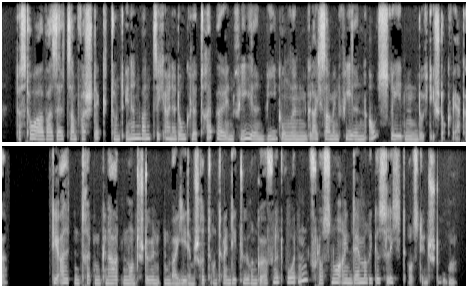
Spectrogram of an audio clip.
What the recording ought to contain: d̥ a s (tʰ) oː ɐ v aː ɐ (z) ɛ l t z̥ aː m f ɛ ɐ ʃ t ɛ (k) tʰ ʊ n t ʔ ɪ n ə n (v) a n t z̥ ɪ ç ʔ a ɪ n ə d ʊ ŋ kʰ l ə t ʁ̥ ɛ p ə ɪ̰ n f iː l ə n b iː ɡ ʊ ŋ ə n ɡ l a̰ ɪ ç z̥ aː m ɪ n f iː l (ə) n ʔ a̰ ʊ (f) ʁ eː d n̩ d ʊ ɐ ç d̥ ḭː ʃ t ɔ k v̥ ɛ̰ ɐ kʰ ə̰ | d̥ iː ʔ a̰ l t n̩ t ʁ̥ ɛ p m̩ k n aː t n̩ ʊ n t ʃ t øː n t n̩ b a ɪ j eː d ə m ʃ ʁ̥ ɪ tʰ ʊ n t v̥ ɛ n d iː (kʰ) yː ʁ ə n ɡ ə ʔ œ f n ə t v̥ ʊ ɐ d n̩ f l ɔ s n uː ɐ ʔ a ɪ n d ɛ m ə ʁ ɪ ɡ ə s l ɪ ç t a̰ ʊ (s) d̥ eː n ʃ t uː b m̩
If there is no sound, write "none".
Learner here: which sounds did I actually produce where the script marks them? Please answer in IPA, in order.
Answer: tʰ, z, k, v, ə, s, tʰ, s

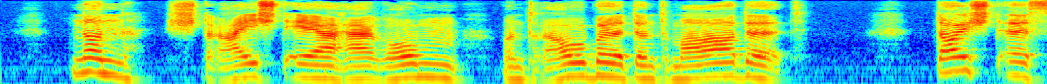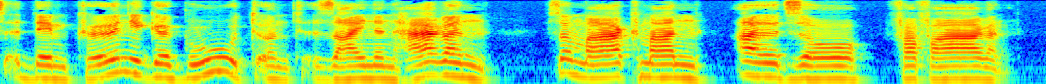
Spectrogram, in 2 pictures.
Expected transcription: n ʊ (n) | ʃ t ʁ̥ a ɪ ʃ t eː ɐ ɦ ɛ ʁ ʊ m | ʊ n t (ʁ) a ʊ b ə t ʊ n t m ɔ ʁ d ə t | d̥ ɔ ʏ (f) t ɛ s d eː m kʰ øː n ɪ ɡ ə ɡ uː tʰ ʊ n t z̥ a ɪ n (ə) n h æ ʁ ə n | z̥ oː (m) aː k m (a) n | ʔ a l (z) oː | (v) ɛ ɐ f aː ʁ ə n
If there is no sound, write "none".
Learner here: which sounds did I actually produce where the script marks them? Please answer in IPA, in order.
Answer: n, ʁ, ʃ, ə, m, a, z, f

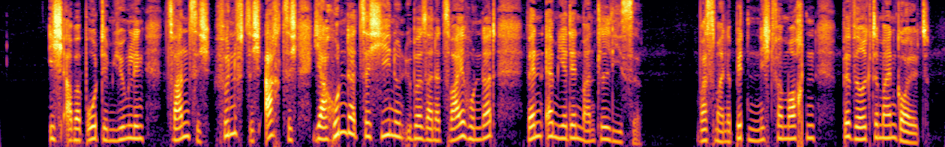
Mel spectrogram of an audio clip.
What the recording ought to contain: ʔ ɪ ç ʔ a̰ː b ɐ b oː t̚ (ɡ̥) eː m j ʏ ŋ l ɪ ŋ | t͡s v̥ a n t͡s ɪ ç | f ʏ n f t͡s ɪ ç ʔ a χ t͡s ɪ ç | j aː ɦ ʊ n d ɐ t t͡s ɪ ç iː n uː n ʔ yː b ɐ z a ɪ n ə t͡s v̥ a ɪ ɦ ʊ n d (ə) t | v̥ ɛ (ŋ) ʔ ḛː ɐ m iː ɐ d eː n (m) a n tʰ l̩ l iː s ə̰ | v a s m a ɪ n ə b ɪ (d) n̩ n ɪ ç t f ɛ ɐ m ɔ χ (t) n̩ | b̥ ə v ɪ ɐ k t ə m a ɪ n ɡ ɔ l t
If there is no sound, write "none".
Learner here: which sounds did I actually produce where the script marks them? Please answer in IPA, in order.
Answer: d̥, ɐ, n, m, t, t

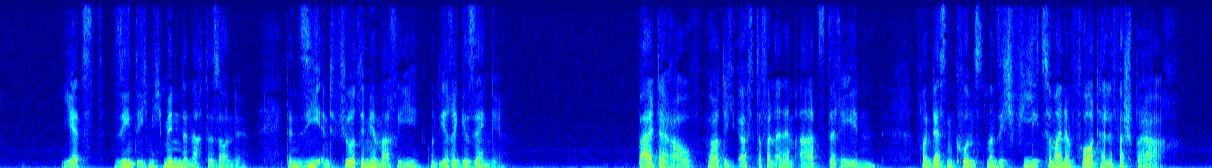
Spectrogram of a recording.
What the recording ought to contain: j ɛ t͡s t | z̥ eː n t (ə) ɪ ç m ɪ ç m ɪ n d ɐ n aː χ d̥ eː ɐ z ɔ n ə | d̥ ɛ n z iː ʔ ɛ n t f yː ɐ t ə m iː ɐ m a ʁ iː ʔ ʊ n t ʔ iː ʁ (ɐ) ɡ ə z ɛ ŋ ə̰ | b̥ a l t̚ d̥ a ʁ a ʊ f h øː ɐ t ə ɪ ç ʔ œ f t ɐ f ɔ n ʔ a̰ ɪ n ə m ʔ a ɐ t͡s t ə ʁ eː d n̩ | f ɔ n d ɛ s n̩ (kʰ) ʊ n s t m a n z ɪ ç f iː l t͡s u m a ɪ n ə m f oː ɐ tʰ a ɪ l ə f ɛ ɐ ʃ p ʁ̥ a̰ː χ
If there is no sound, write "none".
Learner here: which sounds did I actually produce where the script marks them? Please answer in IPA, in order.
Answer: ə, ə, kʰ

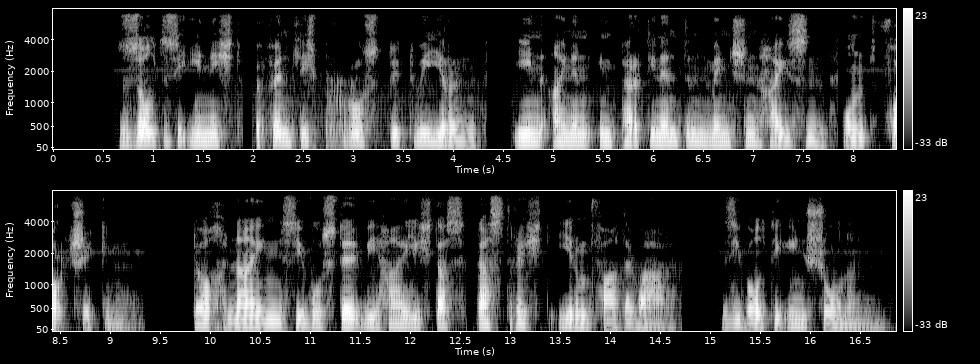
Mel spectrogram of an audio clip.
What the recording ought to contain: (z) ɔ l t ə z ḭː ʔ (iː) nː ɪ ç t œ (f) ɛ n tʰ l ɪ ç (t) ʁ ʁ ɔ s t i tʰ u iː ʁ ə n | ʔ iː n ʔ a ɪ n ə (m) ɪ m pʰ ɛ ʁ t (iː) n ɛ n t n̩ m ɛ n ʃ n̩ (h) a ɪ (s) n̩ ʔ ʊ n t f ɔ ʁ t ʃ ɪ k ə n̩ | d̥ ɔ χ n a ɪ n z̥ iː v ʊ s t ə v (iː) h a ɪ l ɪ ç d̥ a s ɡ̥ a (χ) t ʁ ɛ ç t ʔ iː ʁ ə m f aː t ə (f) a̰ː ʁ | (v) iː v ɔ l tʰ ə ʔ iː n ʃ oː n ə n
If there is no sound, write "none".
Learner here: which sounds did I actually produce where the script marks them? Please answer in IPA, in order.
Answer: z, iː, f, p, n, i, h, s, iː, s, v, z

